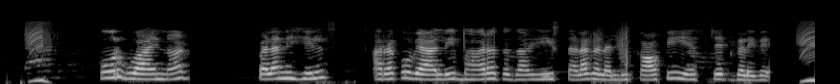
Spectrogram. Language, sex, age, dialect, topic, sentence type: Kannada, female, 18-24, Central, agriculture, statement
